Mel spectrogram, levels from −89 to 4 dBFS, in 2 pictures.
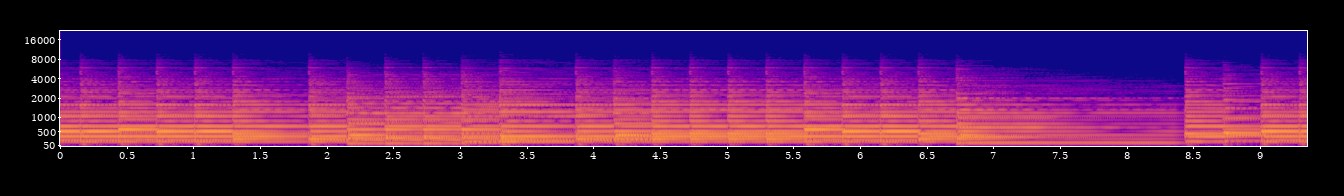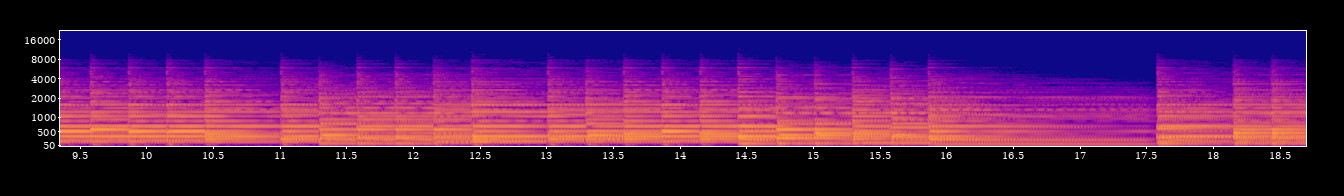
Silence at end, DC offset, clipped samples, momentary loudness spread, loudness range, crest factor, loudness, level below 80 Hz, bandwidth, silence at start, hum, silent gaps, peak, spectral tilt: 0 s; under 0.1%; under 0.1%; 10 LU; 3 LU; 14 dB; -21 LUFS; -54 dBFS; 8 kHz; 0 s; none; none; -6 dBFS; -7.5 dB/octave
